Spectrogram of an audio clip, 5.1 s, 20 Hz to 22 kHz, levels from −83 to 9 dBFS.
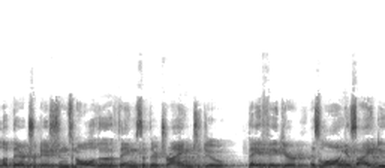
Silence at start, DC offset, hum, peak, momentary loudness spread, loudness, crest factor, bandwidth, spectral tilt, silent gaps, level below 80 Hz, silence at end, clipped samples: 0 s; under 0.1%; none; -4 dBFS; 4 LU; -14 LUFS; 10 dB; 9.8 kHz; -4 dB/octave; none; -52 dBFS; 0 s; under 0.1%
